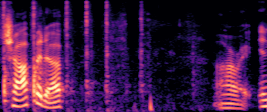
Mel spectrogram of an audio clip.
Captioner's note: knife thudding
